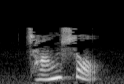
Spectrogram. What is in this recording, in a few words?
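"长寿", Mandarin Chinese; hsk; chinese flashcards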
